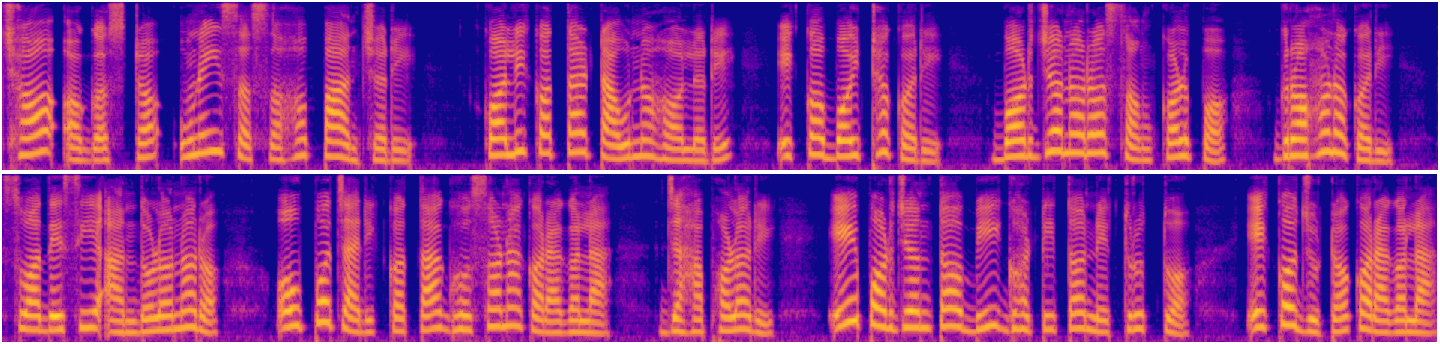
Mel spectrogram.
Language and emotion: Odia, neutral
